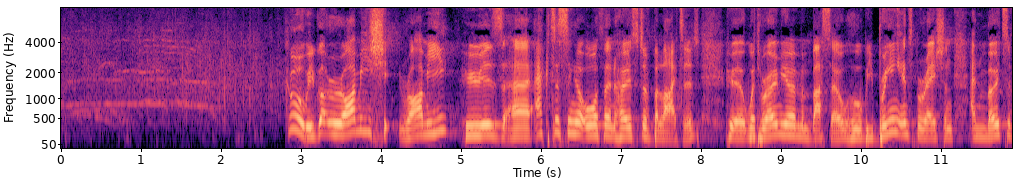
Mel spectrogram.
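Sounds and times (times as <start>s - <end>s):
round of applause: 0.0s - 3.1s
speech: 2.8s - 11.8s.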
